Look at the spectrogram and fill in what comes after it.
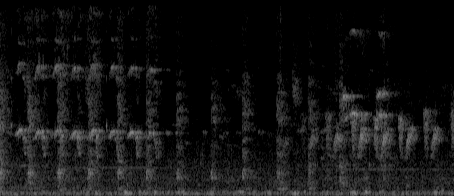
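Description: Faint bird chirping: quick runs of short, high chirps repeated several times a second.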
